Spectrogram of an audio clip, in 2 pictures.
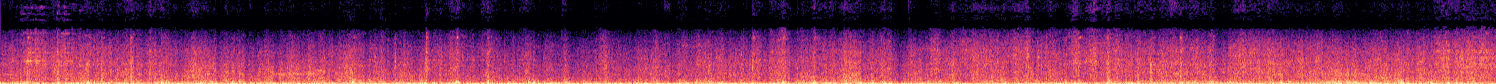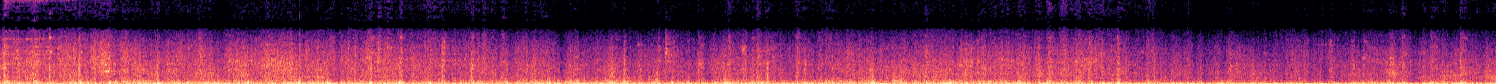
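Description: Double-stack intermodal container train's loaded well cars rolling past, a steady heavy noise of steel wheels on rail with rapid clicking and clattering from the wheels.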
